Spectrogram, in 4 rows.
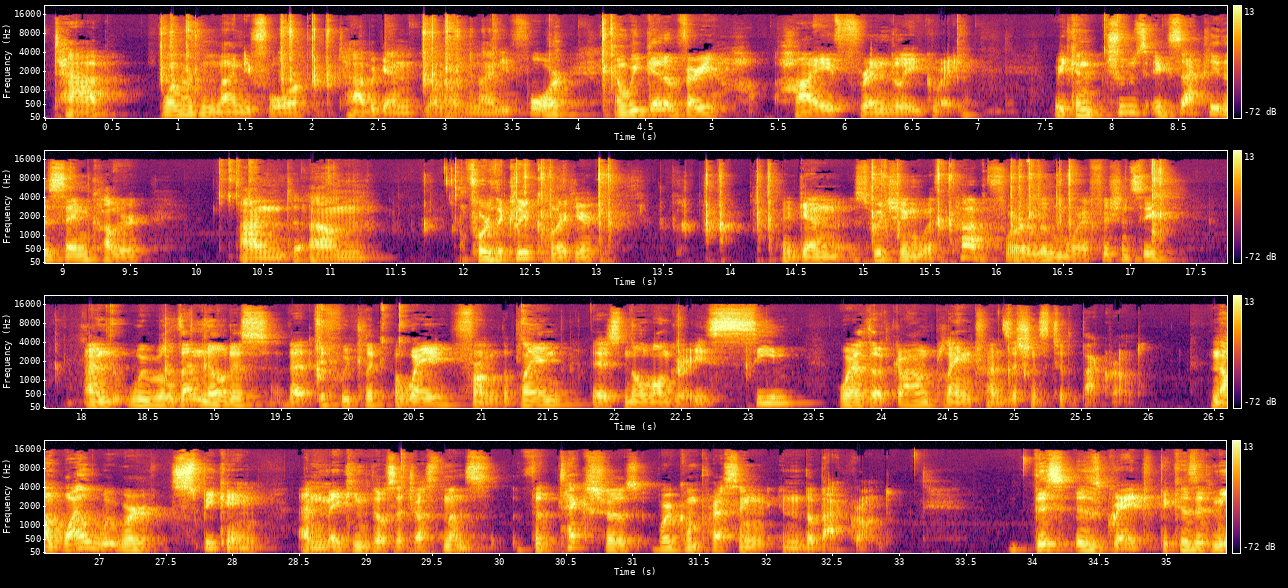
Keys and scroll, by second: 0.9-3.3 typing, 4.2 Return, 12.2-19.5 typing, 13.9 Tab, 15.6 Tab, 22.5-22.9 s, 23.0-24.3 d.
